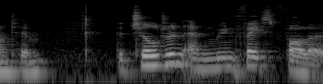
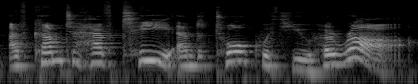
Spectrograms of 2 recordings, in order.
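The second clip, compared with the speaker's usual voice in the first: higher, cheering delight; joyful; 6 semitones higher than usual. A narrator's reading. Saucepan Man arriving to have tea, joyful. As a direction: announce it happily, ending on a cheer.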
